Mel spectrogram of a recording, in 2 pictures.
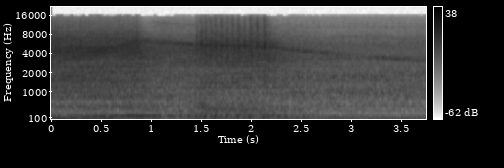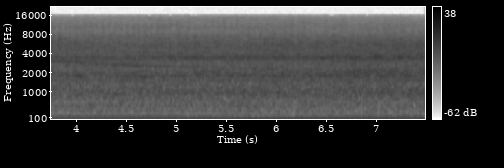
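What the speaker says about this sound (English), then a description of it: "Looks like we're testing the Jake brakes." A dump truck engine roars loudly with a harsh rattling burst of Jake brake engine braking early on, then settles into a steady low rumble close by.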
